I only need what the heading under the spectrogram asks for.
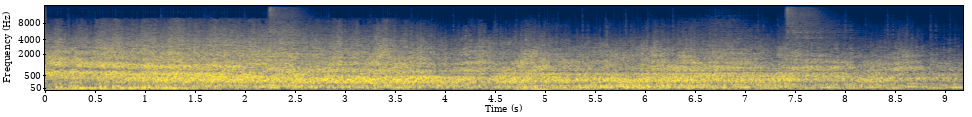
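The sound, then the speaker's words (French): Airplane engine roar of a stolen aircraft flying off: a loud, broad, steady drone that carries through the whole clip and eases off slightly toward the end. “repéré par des agents de la défense, il vole un avion et s'enfuit.”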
